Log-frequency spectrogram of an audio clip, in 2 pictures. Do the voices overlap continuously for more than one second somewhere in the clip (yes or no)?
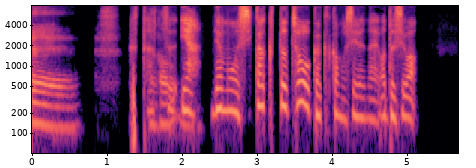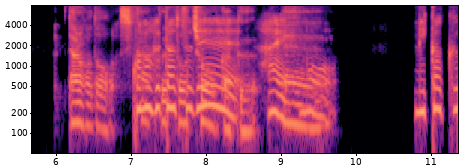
yes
